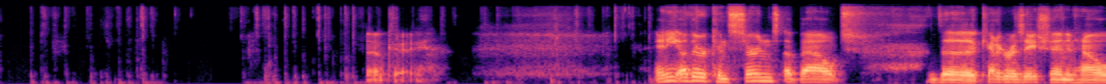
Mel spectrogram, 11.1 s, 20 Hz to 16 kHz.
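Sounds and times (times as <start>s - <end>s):
typing on a computer keyboard: 0.0s - 6.7s
speech: 3.7s - 4.4s, 6.6s - 8.7s, 9.3s - 11.0s.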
